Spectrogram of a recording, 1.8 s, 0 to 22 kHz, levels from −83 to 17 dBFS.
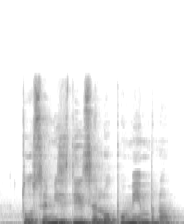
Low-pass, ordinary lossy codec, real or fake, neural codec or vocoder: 14.4 kHz; none; fake; vocoder, 48 kHz, 128 mel bands, Vocos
